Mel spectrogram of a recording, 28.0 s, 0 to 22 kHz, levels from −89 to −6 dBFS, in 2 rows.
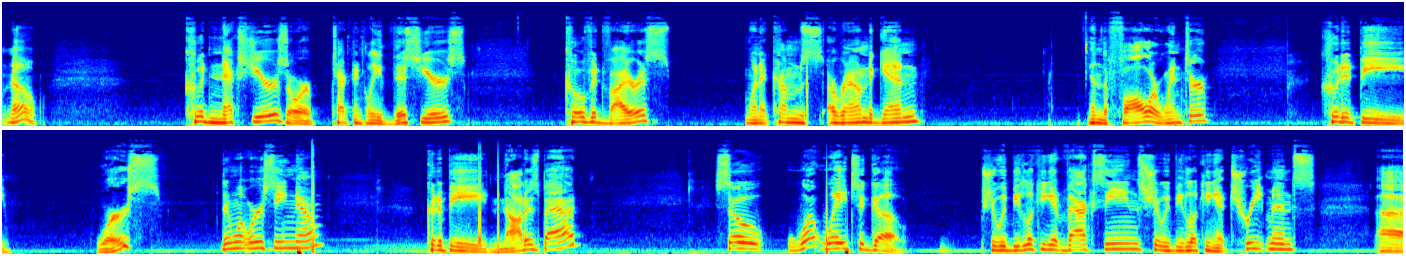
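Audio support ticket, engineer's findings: Loud pop x4, sitting well above the speech by roughly 15 to 20 dB, with speech continuing underneath. Single pop at 8.05–8.08 s, between "when it" and "around again". Double pops at 16.97–17.15 s, 18.78–19.01 s before "as bad", and 22.26–22.49 s before "to go". Likely a loose plug, static or a switching transient hitting the line.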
